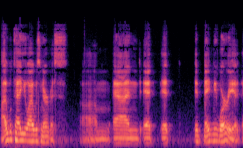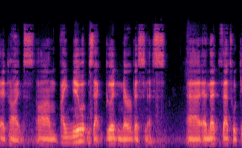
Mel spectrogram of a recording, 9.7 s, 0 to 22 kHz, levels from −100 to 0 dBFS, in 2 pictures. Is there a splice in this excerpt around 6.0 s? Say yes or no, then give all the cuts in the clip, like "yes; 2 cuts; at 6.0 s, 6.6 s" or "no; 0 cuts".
yes; 2 cuts; at 3.9 s, 6.0 s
